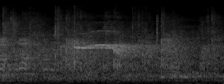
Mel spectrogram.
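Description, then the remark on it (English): A few people clap about the prospect of a Green Bay Packers versus Kansas City Chiefs Super Bowl, a steady, scattered patter at moderate loudness, the claps blurring into a continuous hiss for a couple of seconds, with faint voices mixed in. “For the people who are clapping about that, I have no idea what to say right now.”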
